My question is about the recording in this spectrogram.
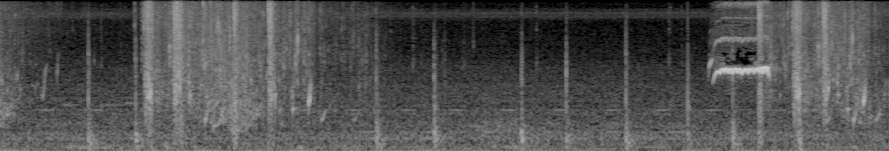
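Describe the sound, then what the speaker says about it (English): Police whistle in the video game Train Station Project, sounding as a single loud, shrill, steady blast of under a second. It cuts above scattered clicks, taps and faint trickling water and comes without any talking. "Was that a police whistle?"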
